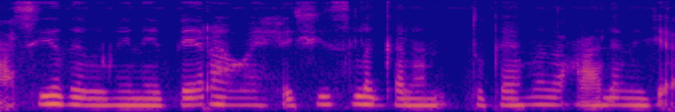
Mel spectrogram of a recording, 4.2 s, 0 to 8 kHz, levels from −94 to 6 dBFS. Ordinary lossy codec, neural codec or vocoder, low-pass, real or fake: none; none; none; real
